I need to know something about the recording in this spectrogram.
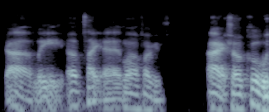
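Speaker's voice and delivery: ordinary talk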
